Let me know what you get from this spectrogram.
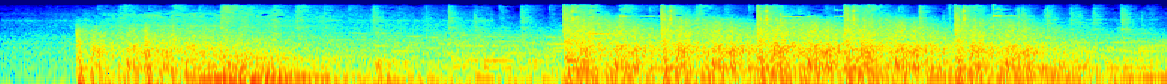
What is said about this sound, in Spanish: Segundos después, el tiroteo.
